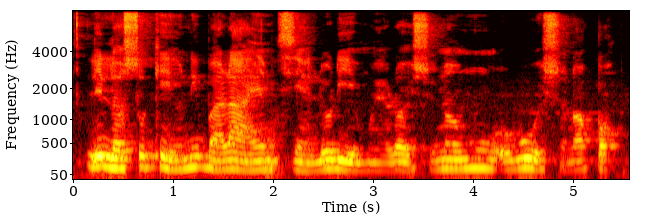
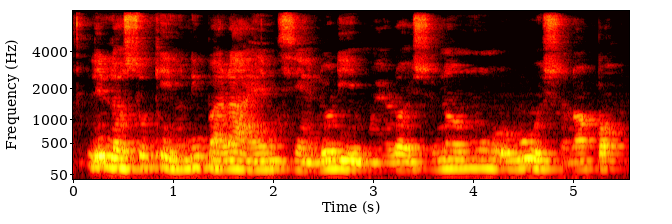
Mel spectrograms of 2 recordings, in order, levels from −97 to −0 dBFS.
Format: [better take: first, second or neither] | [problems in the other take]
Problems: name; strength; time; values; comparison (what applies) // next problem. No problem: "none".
first | room echo; dies away in 0.6 s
